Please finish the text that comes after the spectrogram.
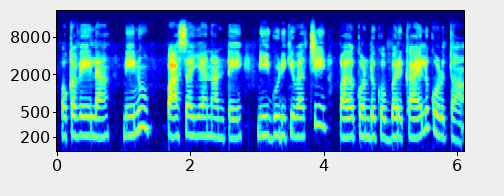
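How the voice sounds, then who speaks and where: A woman's voice: mid-range voice, flat delivery, measured pace, a bit bright, lightly acted. A woman voicing a young female student earnestly praying before an exam in a storybook. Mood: pleading. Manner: earnest, pleading prayer.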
